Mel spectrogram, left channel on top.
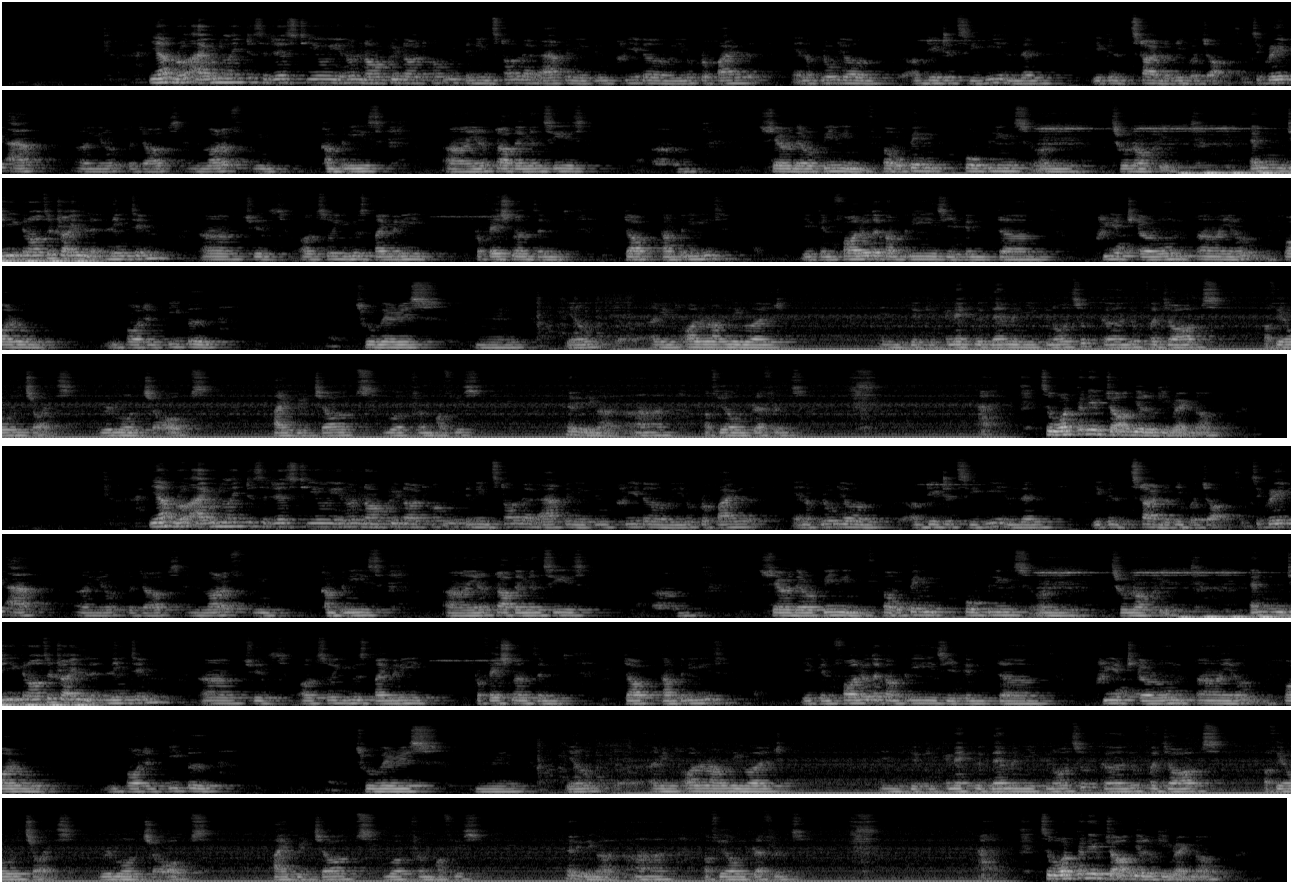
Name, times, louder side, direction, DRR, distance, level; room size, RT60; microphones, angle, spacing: voice 1, 1.3-7.6 7.9-10.4 10.9-13.2 13.6-15.6 16.1-16.9 17.3-18.7 19.4-20.0 20.5-27.4 27.7-31.6 32.0-33.0 33.8-36.2 36.7-39.1 39.7-40.8 42.2-43.1 43.4-43.8 44.3-46.5 47.4-50.9 51.3-53.6 54.2-56.3 57.2-59.6 60.0-60.3 61.3-63.7, equal, 5° right, -5 dB, 0.4 m, -32 dB
sound 1, 43.8-61.7, equal, 40° left, 1.2 m, -42 dB
2.3 x 2.0 x 3.1 m, 0.73 s
head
